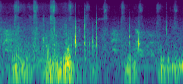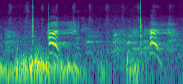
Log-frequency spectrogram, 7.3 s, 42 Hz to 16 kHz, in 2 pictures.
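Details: Rottweiler during an IPO3 trial at the Rottweiler Club Italiano in Rome, 18 November 2012: two sharp, ringing barks about two seconds apart, heard over steady talking from people nearby, with some clattering.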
